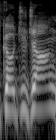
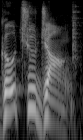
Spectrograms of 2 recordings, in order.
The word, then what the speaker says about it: gochujang: This is gochujang.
